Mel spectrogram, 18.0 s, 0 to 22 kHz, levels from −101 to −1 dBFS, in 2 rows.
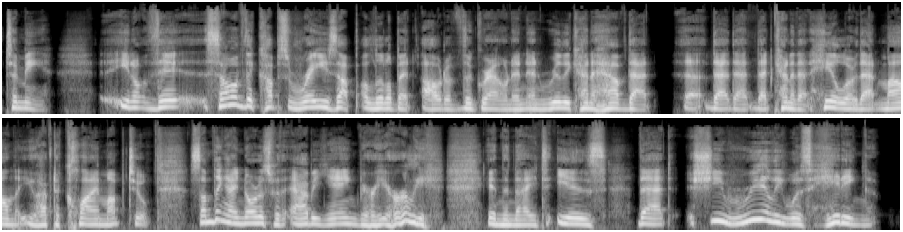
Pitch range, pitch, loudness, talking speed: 145-185 Hz, 160 Hz, -19 LUFS, 205 wpm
